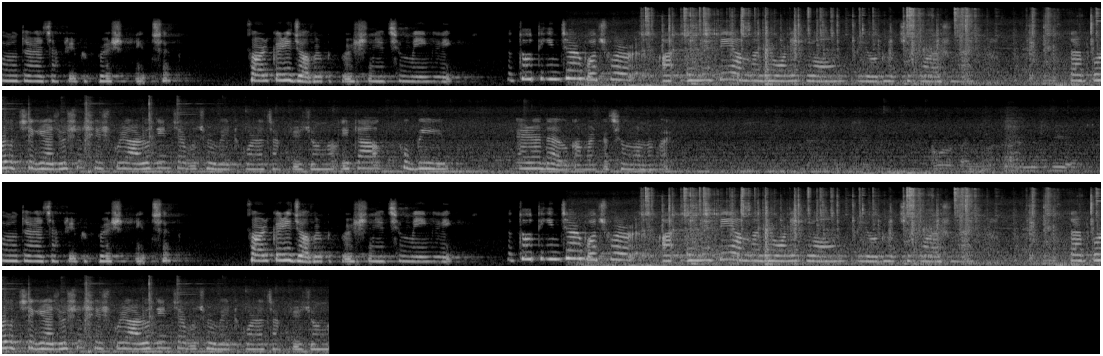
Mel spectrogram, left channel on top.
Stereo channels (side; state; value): right; drops out; at 14.3 s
